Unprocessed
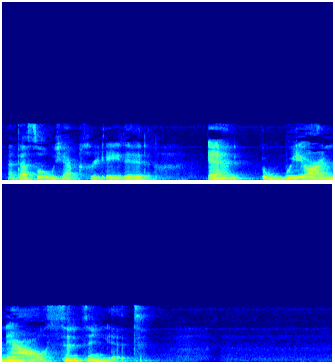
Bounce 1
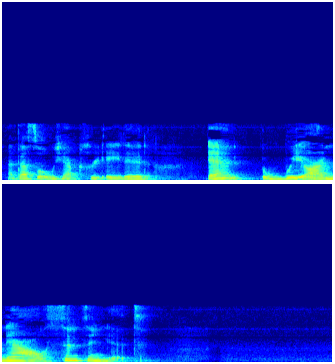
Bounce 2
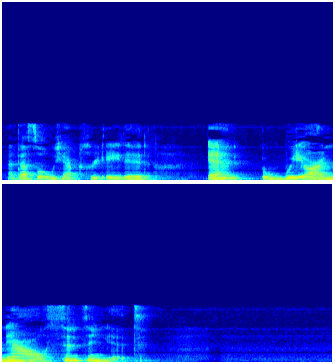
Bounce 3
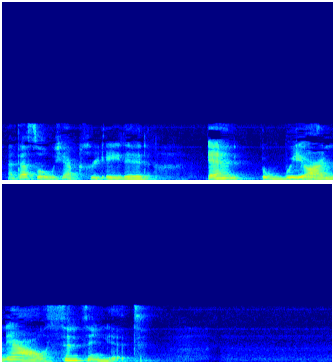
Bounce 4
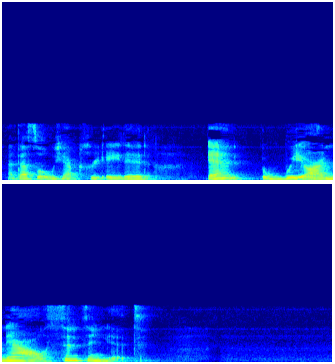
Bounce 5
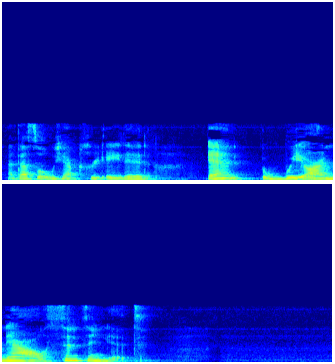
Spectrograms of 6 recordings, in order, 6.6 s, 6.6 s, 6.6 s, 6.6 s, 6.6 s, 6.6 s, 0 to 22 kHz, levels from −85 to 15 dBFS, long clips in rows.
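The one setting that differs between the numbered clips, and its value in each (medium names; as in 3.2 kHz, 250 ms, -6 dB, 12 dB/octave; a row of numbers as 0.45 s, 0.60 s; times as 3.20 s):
band-stop, frequency: 3.1 kHz, 1.2 kHz, 180 Hz, 8 kHz, 480 Hz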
